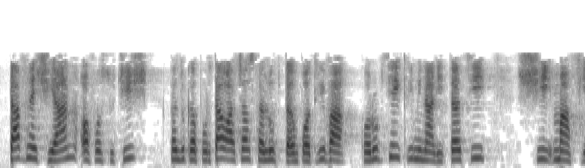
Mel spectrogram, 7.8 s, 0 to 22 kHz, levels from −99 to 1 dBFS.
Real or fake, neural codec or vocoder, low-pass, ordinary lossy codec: fake; vocoder, 22.05 kHz, 80 mel bands, Vocos; 7.2 kHz; MP3, 24 kbps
